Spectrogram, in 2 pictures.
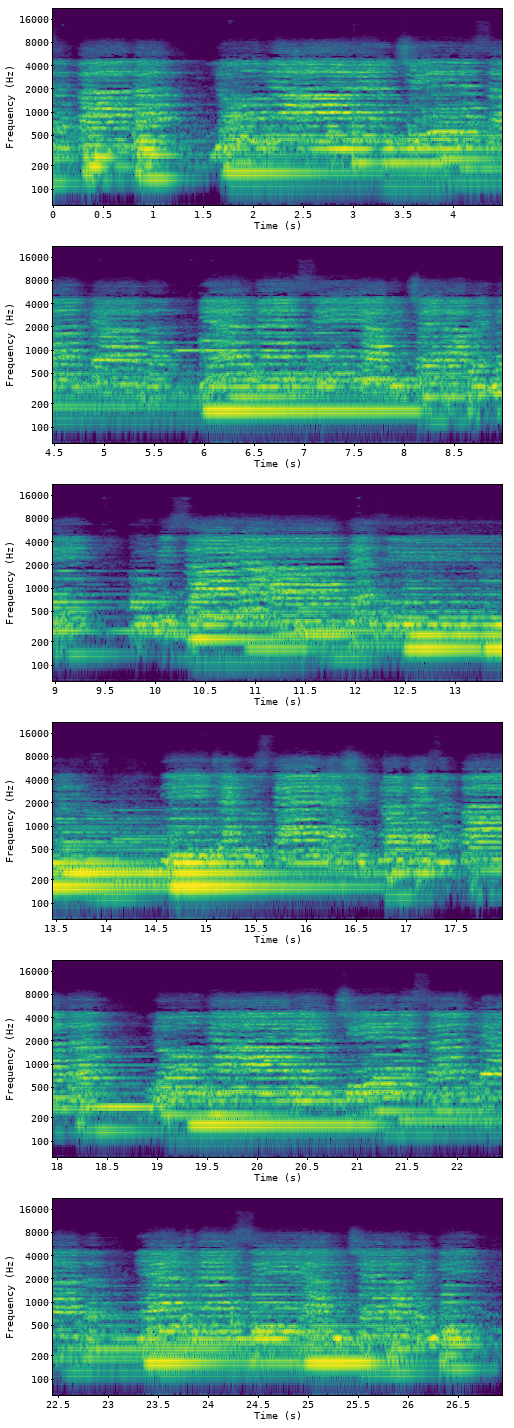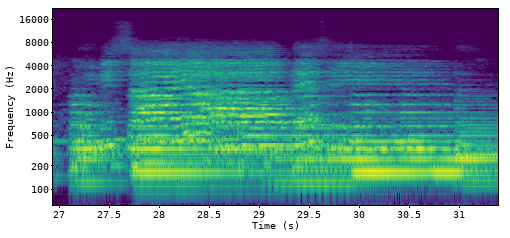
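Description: A girls' choir singing a song in unison and harmony, in long phrases of held notes with brief pauses between phrases.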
